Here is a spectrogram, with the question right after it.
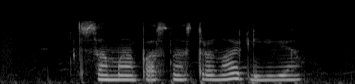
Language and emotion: Russian, neutral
